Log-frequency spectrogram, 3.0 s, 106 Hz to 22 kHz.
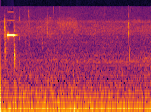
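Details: PS5 CFI-1015A that died after a power outage, fully reassembled after repair and switched on: a single short, high beep over a quiet room hum, then lights and video; powers up normally.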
